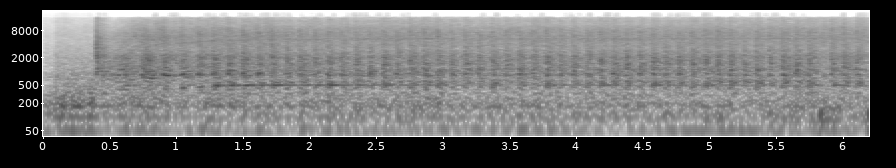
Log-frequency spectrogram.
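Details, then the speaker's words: 1985 VW Cabrio with CIS fuel injection, off the road 17 years, after new spark plugs. Quick crank catches, then runs rough and pulsing, barely idling; won't start without pumping the gas, owner suspects an electrical problem rather than fuel. "it seems like maybe electrical is more of a problem and not so much getting fuel into it although it will not start unless I'm pumping the gas"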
